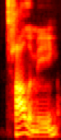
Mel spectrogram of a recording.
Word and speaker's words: Ptolemy: His name's Ptolemy. It's actually spelled with a P, Ptolemy.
